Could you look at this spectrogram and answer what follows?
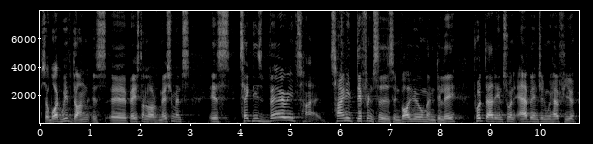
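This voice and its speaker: A man's voice: a little high, normal speed, a little mellow. A Danish man with a Danish accent giving a live product presentation in a hesitant, explanatory way. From Denmark. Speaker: tech presenter. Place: large indoor conference stage. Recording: echoey hall PA reverb.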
